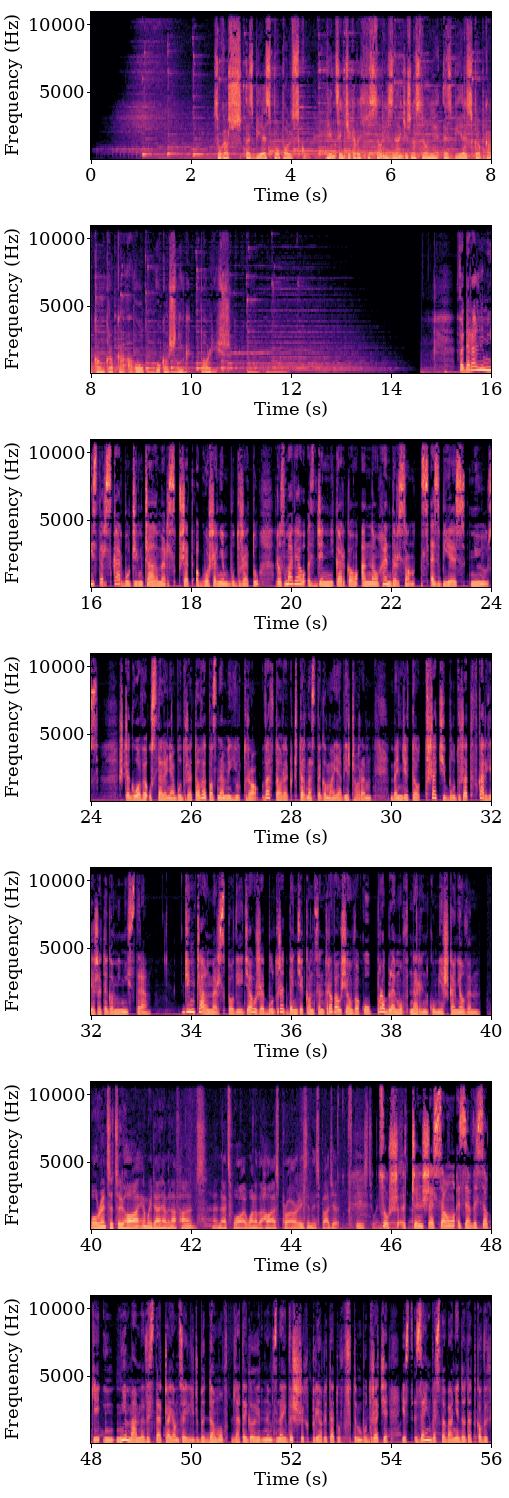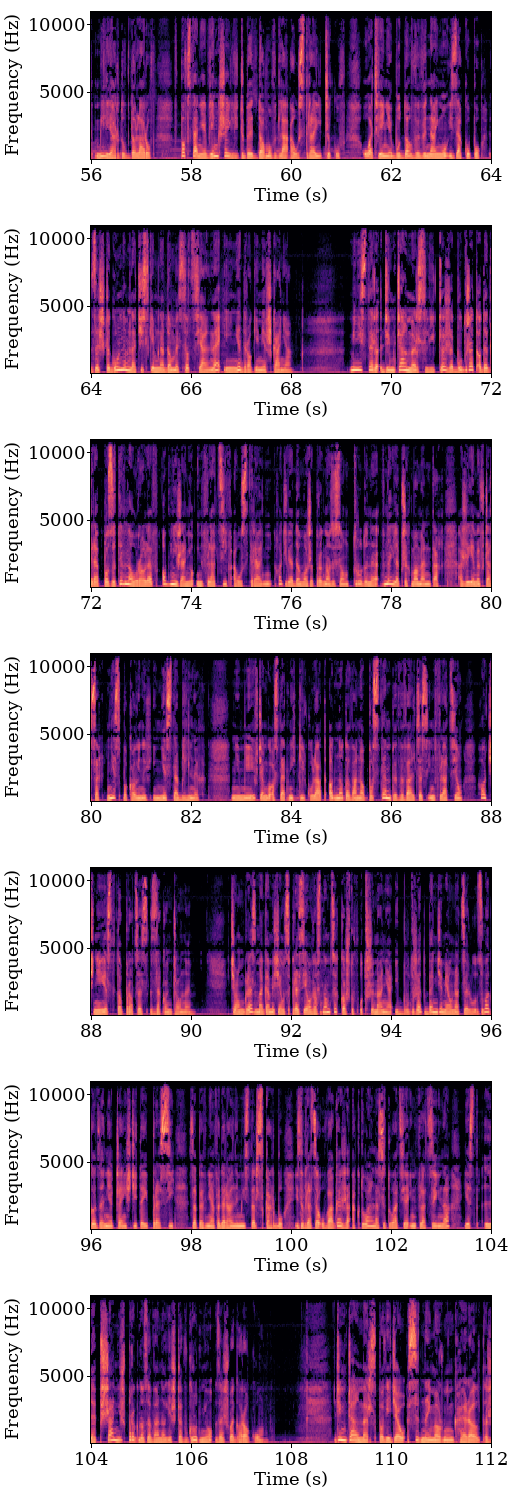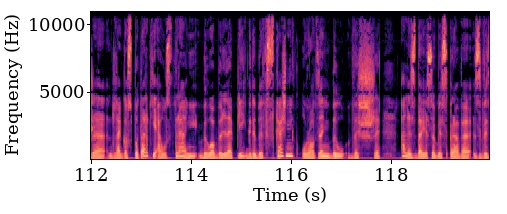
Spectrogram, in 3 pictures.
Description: Minister Jim Chalmers rozmawiał z SBS News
